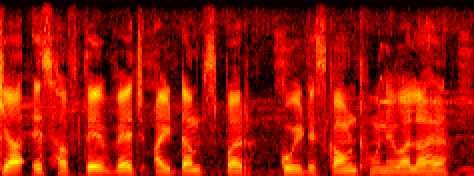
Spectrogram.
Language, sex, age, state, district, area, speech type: Urdu, male, 18-30, Uttar Pradesh, Aligarh, urban, read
